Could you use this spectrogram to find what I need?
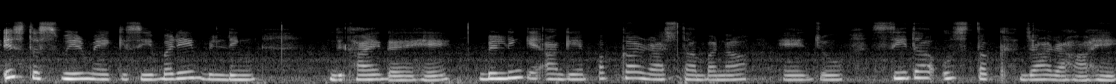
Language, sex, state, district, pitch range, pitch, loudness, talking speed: Hindi, female, Sikkim, Gangtok, 215-270 Hz, 230 Hz, -18 LUFS, 125 wpm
